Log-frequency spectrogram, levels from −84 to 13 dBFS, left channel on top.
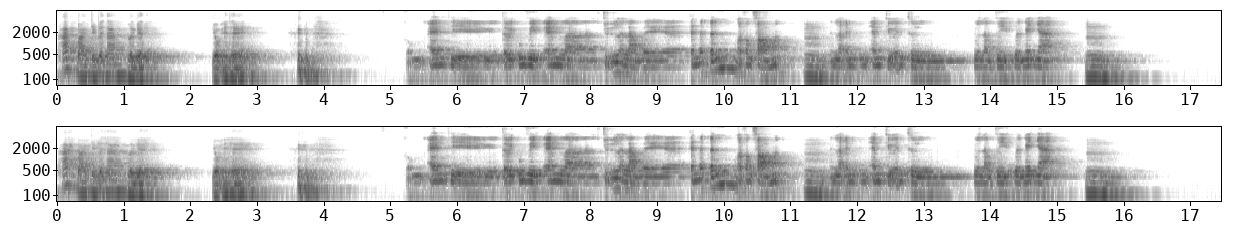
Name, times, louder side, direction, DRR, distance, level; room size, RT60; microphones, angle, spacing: voice 1, 0.0-1.3 2.3-2.8 3.6-4.1 11.2-11.5 15.4-15.9, left 1 dB, 85° left, 5 dB, 5.7 m, -27 dB
voice 2, 5.2-10.9 11.6-15.0, right 1 dB, 20° right, 6 dB, 1.9 m, -27 dB
21.0 x 17.5 x 8.8 m, 0.95 s
head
